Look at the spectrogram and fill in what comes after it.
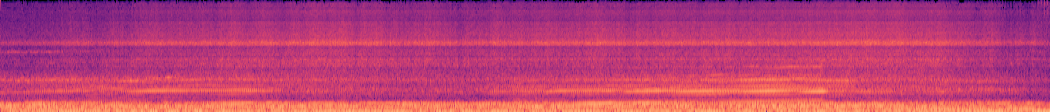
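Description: Car engine heard from inside the cabin while lapping a race track, over a heavy low rumble of road and wind noise. The engine note climbs twice under acceleration and drops off sharply about twelve seconds in.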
